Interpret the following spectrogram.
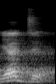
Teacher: कलकला हो रहा है जिसमें पढ़ते वक्त आवाज़ लौटती है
